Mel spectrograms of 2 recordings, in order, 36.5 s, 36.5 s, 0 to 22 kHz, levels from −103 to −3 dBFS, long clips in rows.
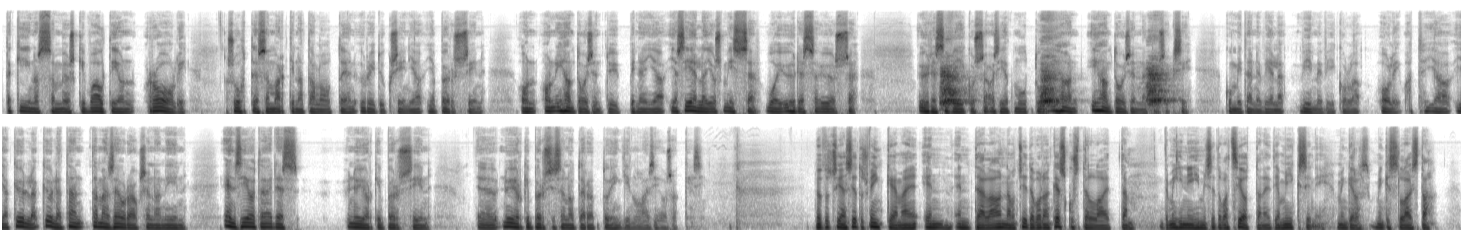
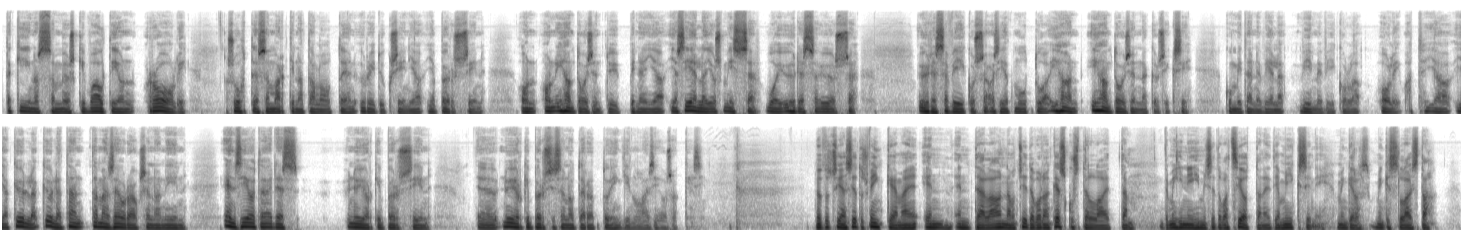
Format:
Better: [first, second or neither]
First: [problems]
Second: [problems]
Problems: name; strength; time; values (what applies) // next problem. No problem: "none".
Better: second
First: dog barking; loud; from 12 to 15 s; peak 3 dB above the speech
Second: none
